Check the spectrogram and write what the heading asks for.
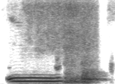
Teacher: Harokat dhammah ya, yaitu merupakan harokat yang berbentuk seperti waw kecil yang berada di salah satu di atas salah satu huruf hijaiyah dan berfonem U. Diucapkan dengan cara memajukan kedua bibir dengan sempurna.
